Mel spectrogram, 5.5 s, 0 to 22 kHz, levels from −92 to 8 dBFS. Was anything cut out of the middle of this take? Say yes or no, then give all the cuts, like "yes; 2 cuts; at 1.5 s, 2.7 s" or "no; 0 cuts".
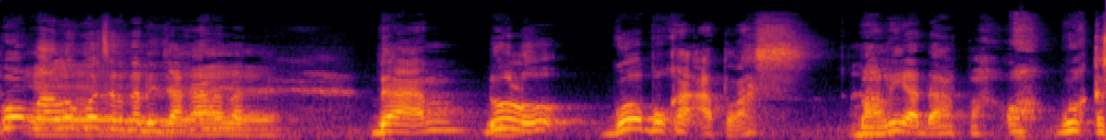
no; 0 cuts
